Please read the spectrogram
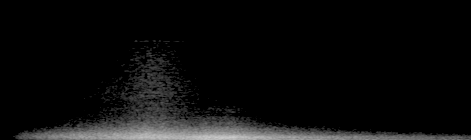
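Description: Whoosh transition sound effect for an animated logo reveal. It swells out of silence to a peak about a second in, then fades away.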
